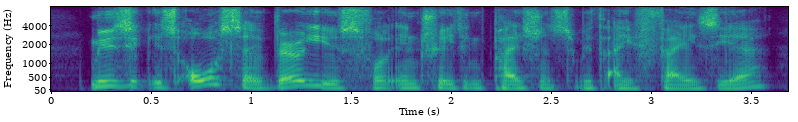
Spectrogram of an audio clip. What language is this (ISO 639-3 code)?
eng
